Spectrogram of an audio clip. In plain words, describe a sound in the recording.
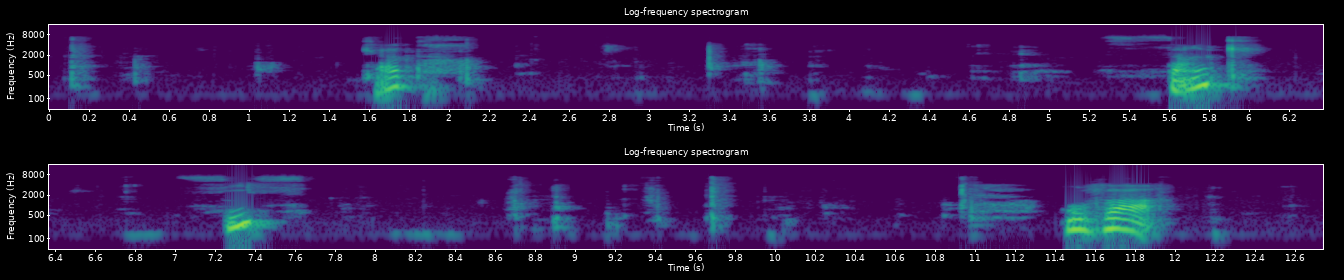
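Playing cards slide and tap softly as they are laid on a table.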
